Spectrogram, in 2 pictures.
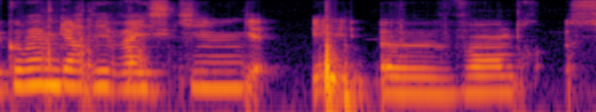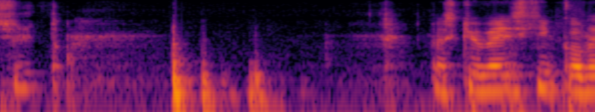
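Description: A plastic toy horse is set down on a wooden surface with a light knock.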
